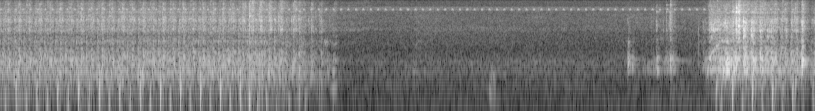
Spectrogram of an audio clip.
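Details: Troy-Bilt Tuffy rear-tine tiller, rebuilt from pieces; gas is reaching the carburetor but it won't keep running. Fast, even single-cylinder firing for about three seconds, then it dies and only briefly catches again: fuel starvation from a wrongly oriented carburetor diaphragm.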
